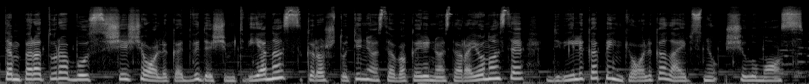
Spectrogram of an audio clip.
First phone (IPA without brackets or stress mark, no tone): t̪ʲ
